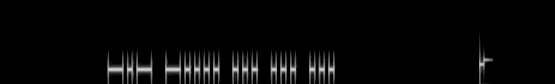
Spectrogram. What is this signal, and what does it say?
Morse code, heard as a keyed tone, about 25 wpm, 700 Hz. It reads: K6SSS
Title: Call Signs - 25wpm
